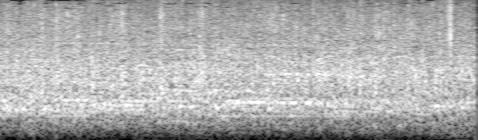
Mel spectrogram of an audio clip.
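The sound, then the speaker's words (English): Basketball crowd applauding and roaring inside the Forum during a Wisconsin–Oklahoma game after a defensive turnover, a loud, dense, continuous wash of clapping and crowd noise with no breaks. “Boyd amping the crowd up once again.”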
